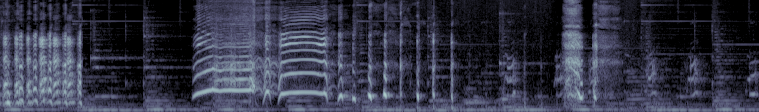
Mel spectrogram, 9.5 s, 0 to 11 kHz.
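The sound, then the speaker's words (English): The neighbour's dogs next door howl in long, wavering, high-pitched cries, followed by scattered short yips and barks, with a brief burst of a person's voice at the start. “2 seconds, I've set the dogs off next door.”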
